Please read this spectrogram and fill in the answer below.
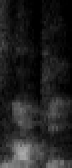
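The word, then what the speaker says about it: gnocchi: You don't pronounce the G. It's knocky.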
